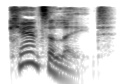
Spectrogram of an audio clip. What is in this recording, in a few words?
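"cancellate", British English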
